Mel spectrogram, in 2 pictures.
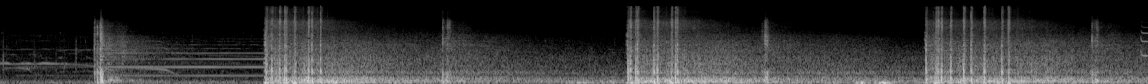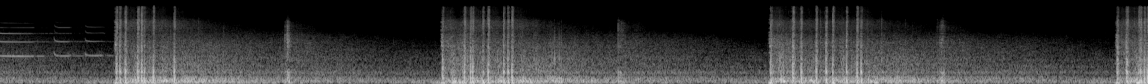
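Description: Fireworks going off close by in seven loud crackling bursts, about one every three seconds; each starts suddenly and crackles away over a couple of seconds. A short steady tone sounds before the first burst, and another around the middle.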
